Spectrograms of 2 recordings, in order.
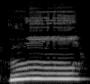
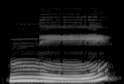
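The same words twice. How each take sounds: First: The pitch stays high and level. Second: The pitch rises from middle to high. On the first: "ni will be pronounced with the first accent. It will be ni" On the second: "The next one is ni"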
